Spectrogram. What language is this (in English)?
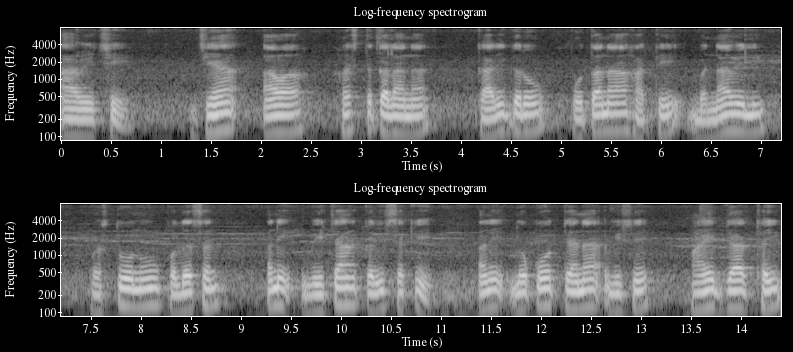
Gujarati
